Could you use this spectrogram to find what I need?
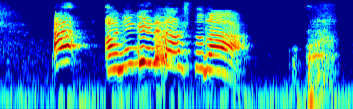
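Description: A young boy calls out excitedly, close by.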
